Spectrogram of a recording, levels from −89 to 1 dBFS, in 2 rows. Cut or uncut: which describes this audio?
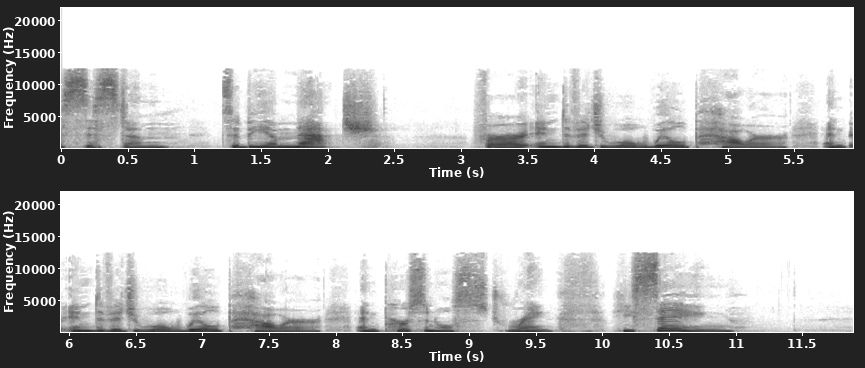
cut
